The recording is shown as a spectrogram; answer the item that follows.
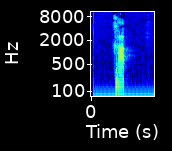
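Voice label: "khap4", Teochew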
